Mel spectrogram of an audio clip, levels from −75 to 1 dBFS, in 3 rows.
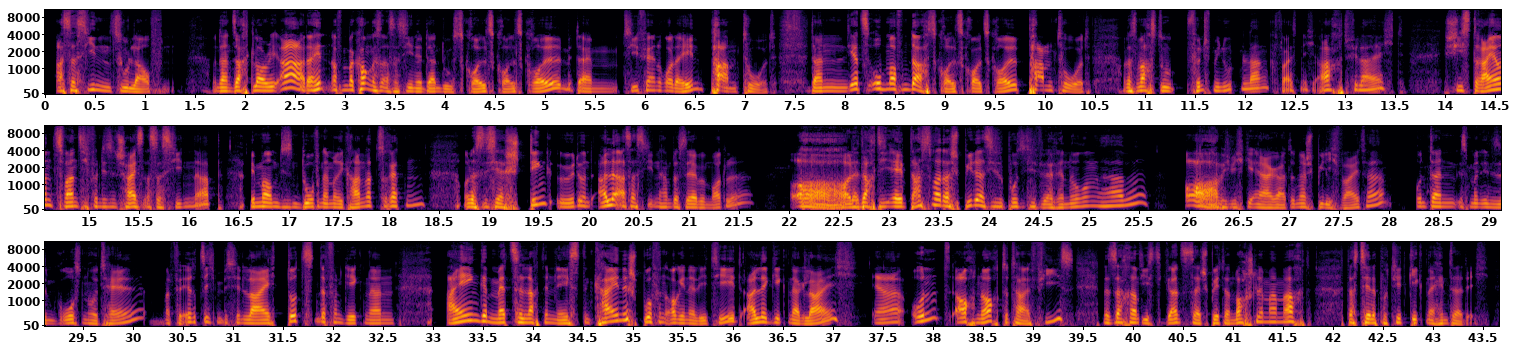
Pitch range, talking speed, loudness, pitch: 125-170 Hz, 205 wpm, -20 LUFS, 145 Hz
